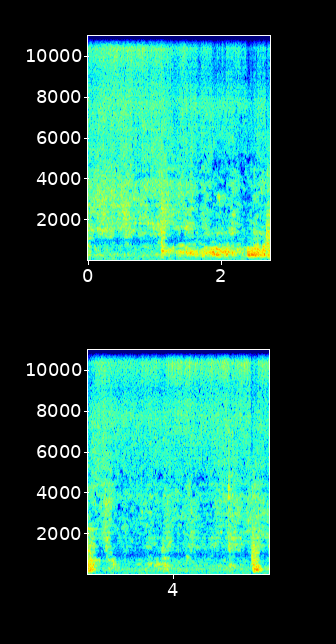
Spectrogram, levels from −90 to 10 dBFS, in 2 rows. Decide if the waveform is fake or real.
fake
